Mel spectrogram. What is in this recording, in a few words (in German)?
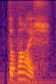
"barch", erzgebirgisch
